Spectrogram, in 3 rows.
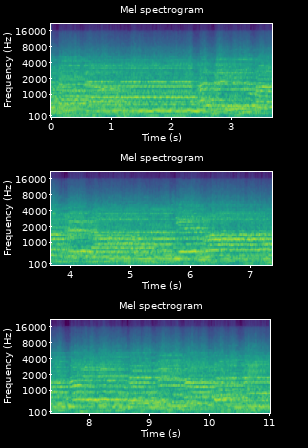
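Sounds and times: button accordion playing folk tune: 0.0 - 11.0
man singing: 2.4 - 11.0.

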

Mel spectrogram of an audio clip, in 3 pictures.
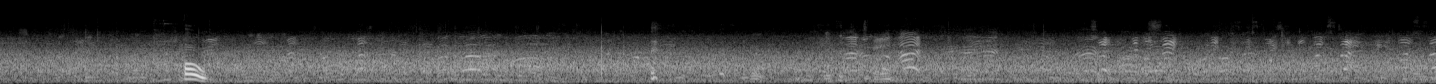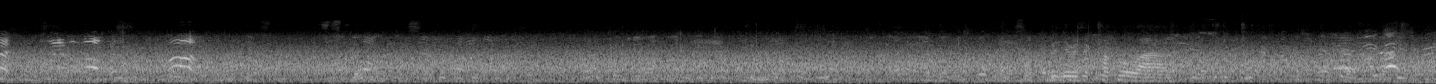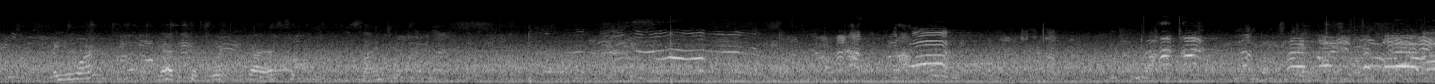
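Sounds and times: players shouting: 0.0 - 16.5, 22.6 - 43.0.

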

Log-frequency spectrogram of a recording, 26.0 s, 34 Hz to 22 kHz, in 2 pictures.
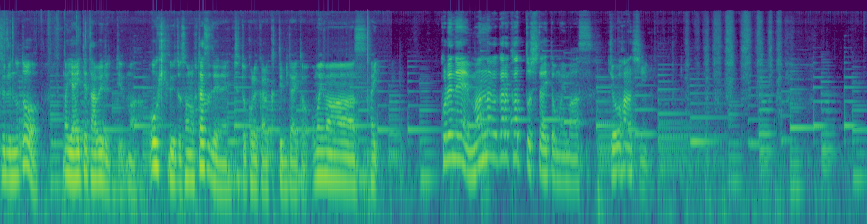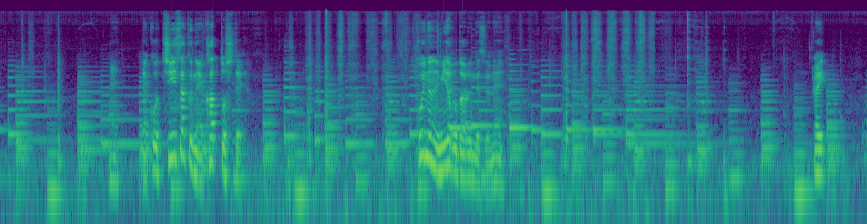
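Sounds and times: background piano music: 0.0 - 26.0
knife sawing through fish: 10.3 - 12.0, 17.6 - 19.3, 21.4 - 22.9.

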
